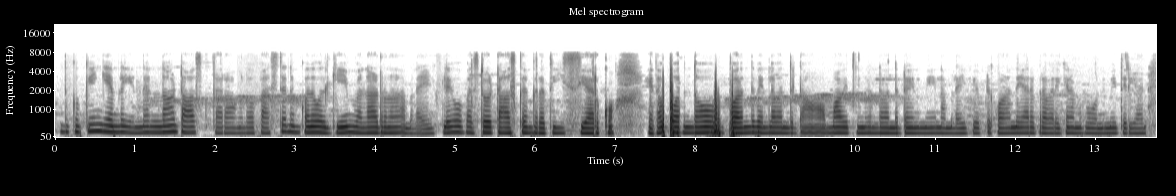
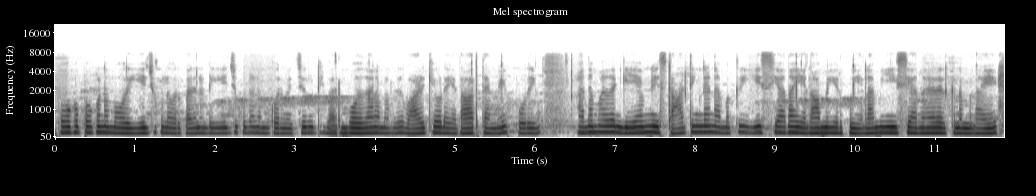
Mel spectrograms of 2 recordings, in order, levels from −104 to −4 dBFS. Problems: none marked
